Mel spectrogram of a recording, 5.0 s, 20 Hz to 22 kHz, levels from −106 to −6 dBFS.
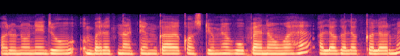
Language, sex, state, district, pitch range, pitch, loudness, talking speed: Hindi, female, Gujarat, Valsad, 220-225 Hz, 220 Hz, -15 LUFS, 165 wpm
